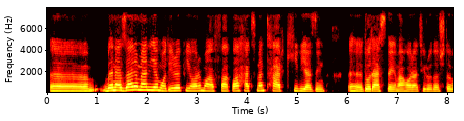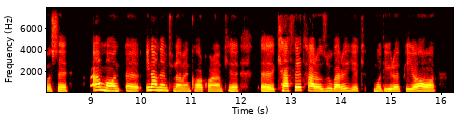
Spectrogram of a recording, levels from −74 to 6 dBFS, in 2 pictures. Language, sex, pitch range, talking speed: Persian, female, 200-245 Hz, 110 wpm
